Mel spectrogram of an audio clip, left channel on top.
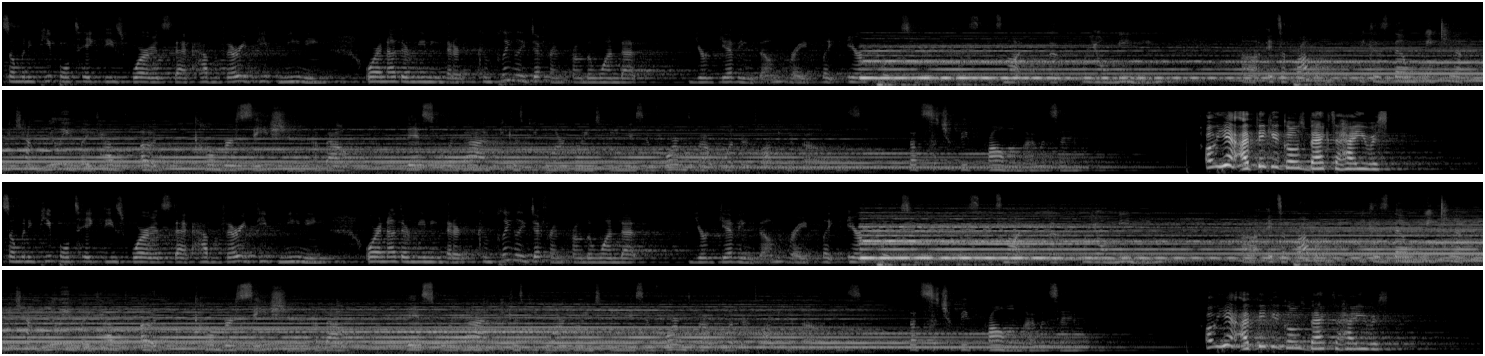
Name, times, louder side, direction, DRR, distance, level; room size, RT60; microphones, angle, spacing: voice 1, 0.0-6.4 6.9-12.1 12.4-16.5 16.7-23.4 23.9-25.6, right 1 dB, 10° right, 6 dB, 1.4 m, -41 dB
sound 1, 8.6-25.7, right 3 dB, 70° right, 1.0 m, -32 dB
voice 2, 26.8-28.7, left 6 dB, 65° left, 15 dB, 0.6 m, -26 dB
25.5 x 19.0 x 9.5 m, 2.6 s
head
